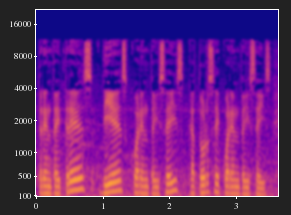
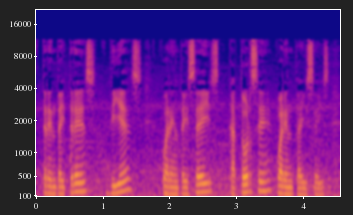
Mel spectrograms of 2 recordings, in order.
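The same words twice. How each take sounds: First: The number is said at normal speed. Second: The number is said more slowly.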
